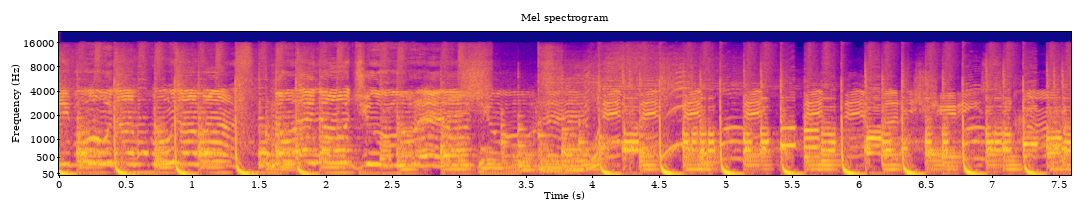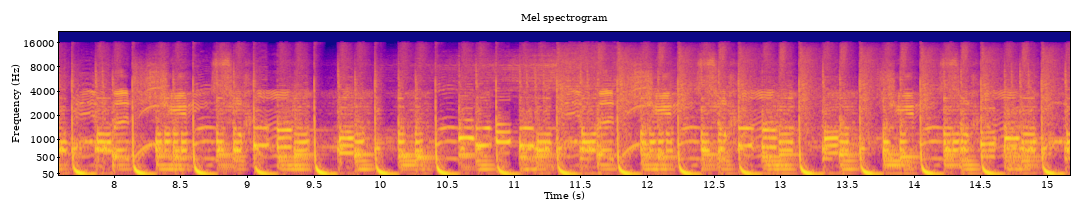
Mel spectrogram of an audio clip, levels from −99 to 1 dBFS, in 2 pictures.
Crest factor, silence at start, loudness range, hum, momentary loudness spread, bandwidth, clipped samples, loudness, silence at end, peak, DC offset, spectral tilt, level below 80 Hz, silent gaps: 10 dB; 0 s; 1 LU; none; 2 LU; 16.5 kHz; under 0.1%; -10 LUFS; 0 s; 0 dBFS; under 0.1%; -4.5 dB/octave; -18 dBFS; none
